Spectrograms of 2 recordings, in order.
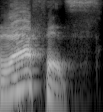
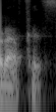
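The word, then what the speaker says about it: roughage: কেউ নিলেও পড়ানোর কথা হ্যা ওকে এবার লেখেন রাফেস রাফেস বানানটা একটু peculiar R ও ইউ জি এইচ এ জি ই রাফেস আচ্ছা রেফেস কে বলা হয় খাবারের তন্তুময় বা আশ যুক্ত অংশ আশযুক্ত অংশ তাহলে রাফেজ কি রাফেজ হলো সহজ ভাষায় আশ যুক্ত খাবার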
